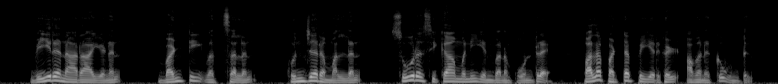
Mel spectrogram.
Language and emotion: Tamil, neutral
